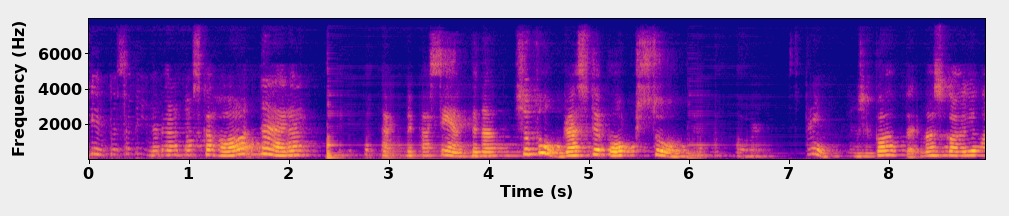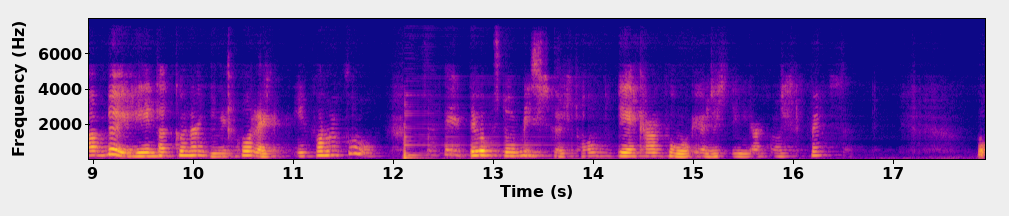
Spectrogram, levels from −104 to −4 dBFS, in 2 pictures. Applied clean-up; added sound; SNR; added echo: neural mask model DeepFilterNet 3.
